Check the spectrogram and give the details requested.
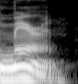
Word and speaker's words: Marin: I'd say Marin. Like the first syllable rhymes with care.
